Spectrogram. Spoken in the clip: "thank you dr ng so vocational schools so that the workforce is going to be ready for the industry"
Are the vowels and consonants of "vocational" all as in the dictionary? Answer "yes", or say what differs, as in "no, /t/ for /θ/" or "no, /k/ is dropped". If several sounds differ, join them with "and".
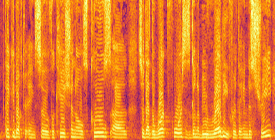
yes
